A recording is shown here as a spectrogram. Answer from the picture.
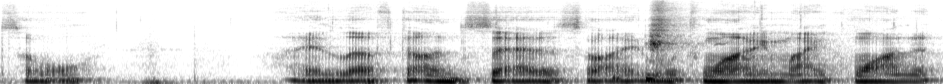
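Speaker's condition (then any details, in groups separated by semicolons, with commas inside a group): ALS; terminal, crippling disease; doctors estimate less than 12 months to live, declining tracheotomy, may soon need full-time breathing support; some speaking ability already lost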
